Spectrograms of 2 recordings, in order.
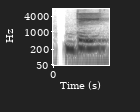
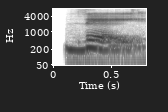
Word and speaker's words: they: have itches yes and same as day totally so instead of d it should have been they yes i observe that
